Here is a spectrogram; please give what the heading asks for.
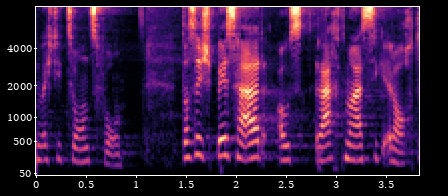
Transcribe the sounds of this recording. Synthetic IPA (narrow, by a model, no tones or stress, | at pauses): nvɛstit͡sjoːnsfoː | d̥ɑːsɪʃb̥ɪshæːɾɑwsɾæχtmæːsiɡɛɾɑχtə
